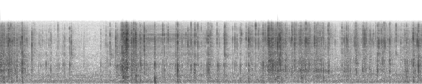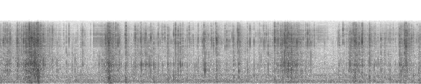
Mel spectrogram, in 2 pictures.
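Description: Clear plastic packaging bag crinkling in irregular bursts as it is handled and pressed around an orange squishy toy inside it.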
